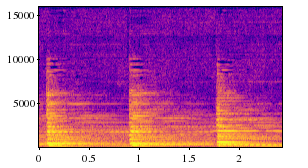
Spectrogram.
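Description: Piano instrumental: slow chords struck a little under a second apart, each ringing and fading before the next.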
